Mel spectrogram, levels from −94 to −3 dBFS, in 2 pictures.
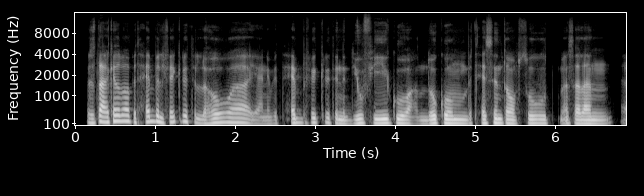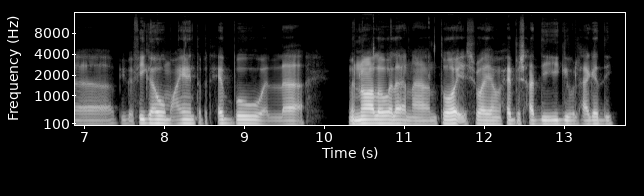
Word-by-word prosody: بس 130 - -4
بعد 165 -3 +4
كده 190 +3 +2
بقى 190 0 +1
بتحب 170 +2 -3
الفكرة 170 +3 -3
اللي 125 -3 -4
هو 145 +5 0 0.2
يعني 110 -3 -10
بتحب 135 +5 -6
فكرة 145 0 -6
إن 115 - 0
الضيوف 120 +5 -4
ييجوا 125 -1 +2
عندكم 120 +2 +1
بتحس 125 +3 -4
أنت 130 -1 +1
مبسوط 120 +1 -1
مثلًا. 115 0 -1
آآ، 105 0 -10
بيبقى 115 -4 -14
في 125 - +1
جو 120 -1 +4
معين 115 +1 -1
أنت 115 -1 -2
بتحبه، 120 +1 -3
والّا 105 -3 0 0.6
من 105 - +1
النوع 120 +2 +8
اللي 120 0 +6
هو 120 0 +6
لأ 105 -3 0
انطوائي 115 +4 +3
شوية 110 -2 +1
ما 105 - 0
باحبش 110 +1 -3
حد 110 +1 -3
ييجي 110 0 +1
والحاجات 105 +1 -2
دي؟ 105 +1 -9
115 Hz, 175 wpm, -22 LUFS, 110-125 Hz, 0.6 s, النوع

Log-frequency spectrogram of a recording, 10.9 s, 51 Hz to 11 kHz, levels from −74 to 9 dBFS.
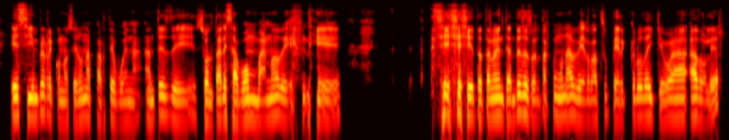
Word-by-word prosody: Es 135 0 +3
siempre 130 +3 +1
reconocer 115 -4 -5
una 125 0 -3
parte 120 - -6
buena 110 0 -8
antes 135 +4 -3
de 115 -1 -3
soltar 120 +1 +1
esa 130 - +4
bomba, 120 0 +1
¿no?, 130 +2 -1
de 120 -2 -2 0.4
de - - 0 1.3
sí, - - +5
sí, - - +7
sí, 130 -1 +5
totalmente, 125 +2 +2
antes 140 +5 +2
de 145 - +4
soltar 120 0 -5
como 135 -2 -5
una 135 0 +1
verdad 120 -2 -1
supercruda, 130 0 -2
y 130 - -5
que - - -8
va 125 0 +1
a 130 +1 +4
doler, 120 -2 -3
125 Hz, 165 wpm, -21 LUFS, 115-130 Hz, 1.3 s, sí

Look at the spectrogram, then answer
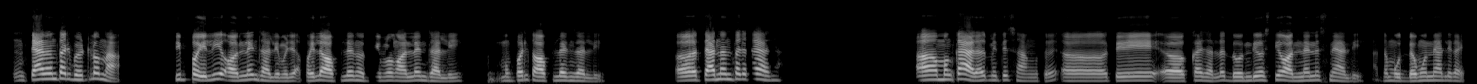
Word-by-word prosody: त्यानंतर 245 +7 +4
भेटलो 225 +4 0
ना. 245 - 0 0.6
ती 230 - -2
1हिली 230 +1 +3
ऑनलाईन 200 +3 +1
झाली 175 -4 -2
म्हणजे 160 +2 -5
1हिले 175 +3 +1
ऑफलाईन 185 +3 +3
होती 175 -2 -7
मग 185 +1 -4
ऑनलाईन 180 +3 0
झाली, 160 -1 -3 0.4
मग 175 +1 -11
परत 200 +1 -1
ऑफलाईन 180 0 +2
झाली 155 -4 -5 0.7
अ, 190 +3 +4
त्यानंतर 240 +3 +3
काय 235 -4 +3
झालं. 195 0 -17 1.4
अ, 205 +2 +6
मग 225 +1 -2
काय 245 -1 +6
झालं 185 +2 0
मी 200 - -8
ते 205 - -6
सांगतोय 165 -4 -11
अ, 165 0 -3
ते 180 +1 0
अ, 155 -1 +1
काय 190 -1 -2
झालं 175 +3 -7
2 180 +1 -3
दिवस 195 0 -2
ती - - -2
ऑनलाईनच 185 +1 0
नाही 180 -3 -2
आली. 145 -3 -8
आता 175 - -14
मुद्दामून 165 +2 -3
नाही 190 -1 -3
आली 185 - -9
काय. 170 - -7
185 Hz, 185 wpm, -25 LUFS, 170-205 Hz, 1.4 s, अ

